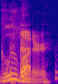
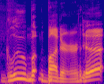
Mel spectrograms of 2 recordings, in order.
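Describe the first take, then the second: First: The first word ends without any B sound. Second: The first word ends with a clear B sound. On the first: The speaker calls it wrong. "not glue butter" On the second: The speaker calls it right. "hit the B on Gloob"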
